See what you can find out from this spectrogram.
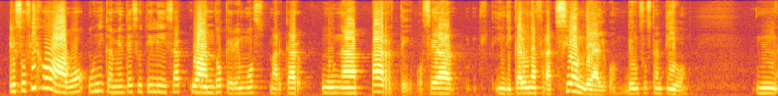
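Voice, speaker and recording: A woman's voice: lowish voice, darkish tone. A woman teaching a recorded grammar lesson, going through exam questions one by one and explaining each choice step by step. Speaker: language teacher.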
